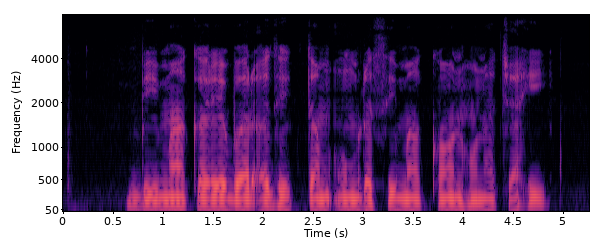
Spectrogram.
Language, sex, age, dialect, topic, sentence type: Chhattisgarhi, male, 60-100, Northern/Bhandar, banking, question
